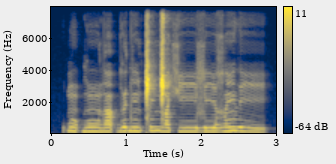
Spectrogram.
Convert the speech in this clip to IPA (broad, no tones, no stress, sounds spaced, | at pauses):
ɓ ũː ʔ ɡ ũː d ãː ʔ ɡ ʏ d ĩː ǁ i ŋ͡ǁ ã ç iː ɮ iː ʁ ĩ ð iː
